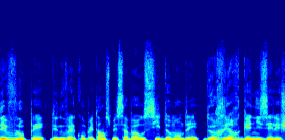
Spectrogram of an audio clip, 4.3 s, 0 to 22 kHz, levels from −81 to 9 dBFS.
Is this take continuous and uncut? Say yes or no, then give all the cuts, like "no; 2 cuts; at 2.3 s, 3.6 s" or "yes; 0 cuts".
yes; 0 cuts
